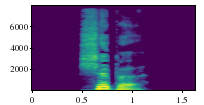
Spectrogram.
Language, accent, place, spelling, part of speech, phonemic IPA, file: German, Germany, Berlin, Schippe, noun, /ˈʃɪpə/, De-Schippe.ogg
- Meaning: 1. shovel 2. used as a typical property of manual labourers 3. spade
